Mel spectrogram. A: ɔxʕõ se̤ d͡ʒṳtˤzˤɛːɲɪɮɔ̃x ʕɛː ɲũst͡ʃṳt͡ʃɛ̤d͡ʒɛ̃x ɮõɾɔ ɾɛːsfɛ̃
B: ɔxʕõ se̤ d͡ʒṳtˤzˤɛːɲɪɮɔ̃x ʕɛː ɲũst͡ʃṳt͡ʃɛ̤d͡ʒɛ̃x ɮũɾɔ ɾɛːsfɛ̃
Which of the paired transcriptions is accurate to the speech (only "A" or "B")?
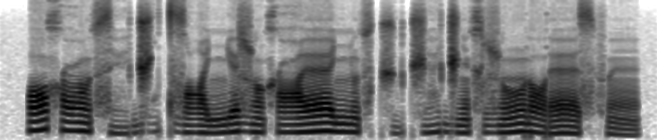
A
